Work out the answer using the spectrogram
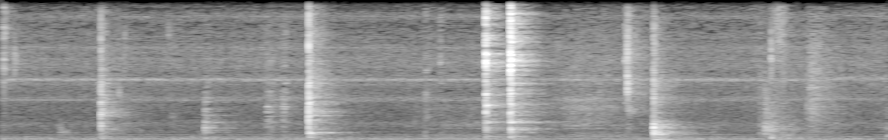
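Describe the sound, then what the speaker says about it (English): A spoon clinks and taps against a baking dish while spreading tomato sauce across the bottom for an aubergine parmigiana, with sharp, irregular knocks spaced over several seconds and no talk. "all I'm doing is just taking a spoon, and I'm going to put a little bit of sauce at the bottom"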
